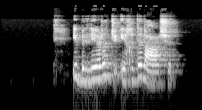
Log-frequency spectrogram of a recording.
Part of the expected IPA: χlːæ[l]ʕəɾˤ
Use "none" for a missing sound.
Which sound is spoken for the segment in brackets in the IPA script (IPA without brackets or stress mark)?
l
